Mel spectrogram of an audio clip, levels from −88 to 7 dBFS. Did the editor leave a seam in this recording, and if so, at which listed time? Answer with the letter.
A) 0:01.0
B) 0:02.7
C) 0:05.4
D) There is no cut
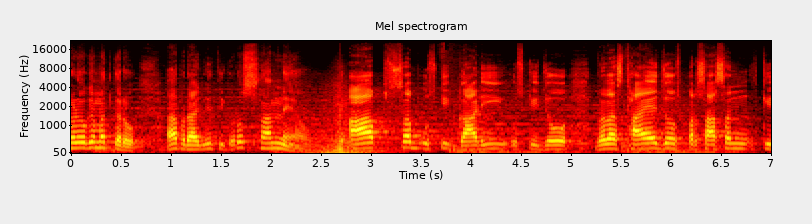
B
